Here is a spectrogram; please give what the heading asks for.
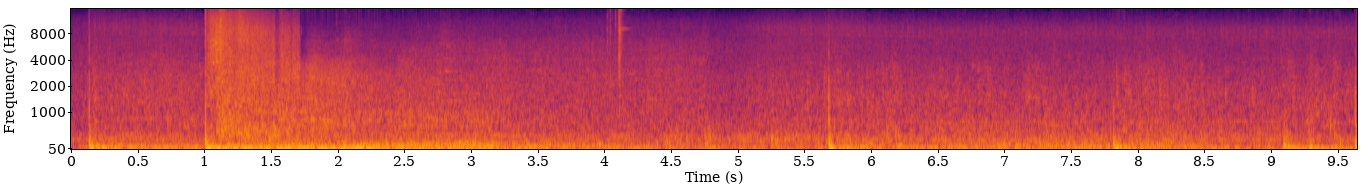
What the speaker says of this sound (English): can we just load up HE and shoot the Reichstag for a bit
